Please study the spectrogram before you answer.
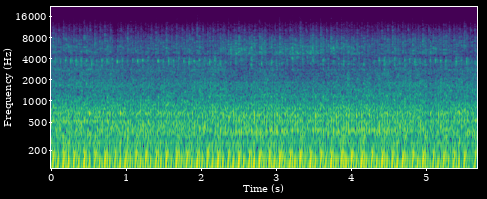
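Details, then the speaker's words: Engine idling after an oil change with 3.5 quarts of 20W-50, about 8 oz zinc additive and a CB Performance filter, no leaks, oil light out: steady, even low pulse with no knocks or ticks. Normal idle. "Still a little exhausting. seems happy."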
